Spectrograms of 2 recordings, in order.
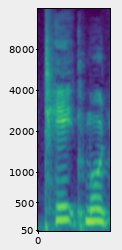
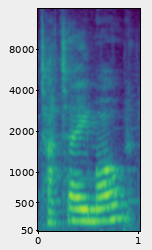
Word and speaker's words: tate mode: sentence that phrase there take because we have the silent e to emphasize the a to visit to a capitalized version making it tape mode rather than what what it is actually and i don't want to say it just in case our boy here gets it correct apparently the way eddie says it and the correct way of saying it is tate mode and there we go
